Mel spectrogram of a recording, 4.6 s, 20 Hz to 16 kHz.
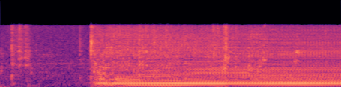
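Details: RV water pump after replacing the copper plumbing with PEX, refilling 2 gallons at a time: after a short pause the pump kicks on with an even low pulsing hum, about four beats a second, while the lines pressurize; normal pump running.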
